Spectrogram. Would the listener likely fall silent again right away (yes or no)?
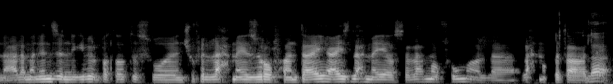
no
